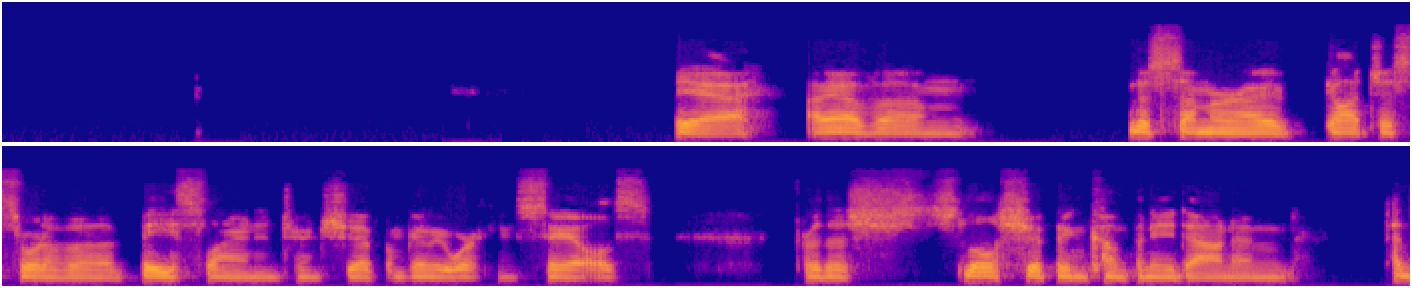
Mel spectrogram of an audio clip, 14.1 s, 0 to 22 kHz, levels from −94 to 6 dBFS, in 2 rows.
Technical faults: none

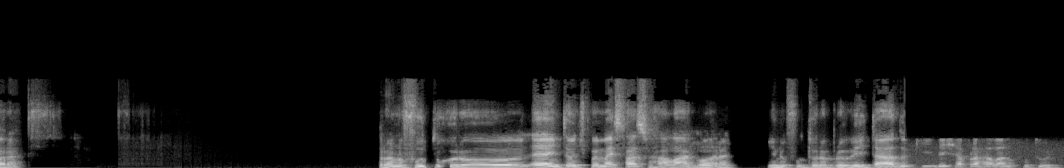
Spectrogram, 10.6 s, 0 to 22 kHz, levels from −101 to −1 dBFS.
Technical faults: input switched to a poorer device

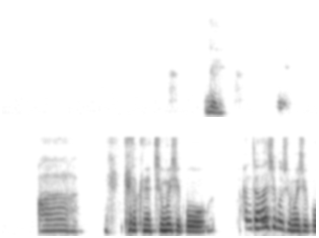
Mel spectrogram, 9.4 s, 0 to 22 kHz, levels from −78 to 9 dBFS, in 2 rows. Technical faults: echo leak

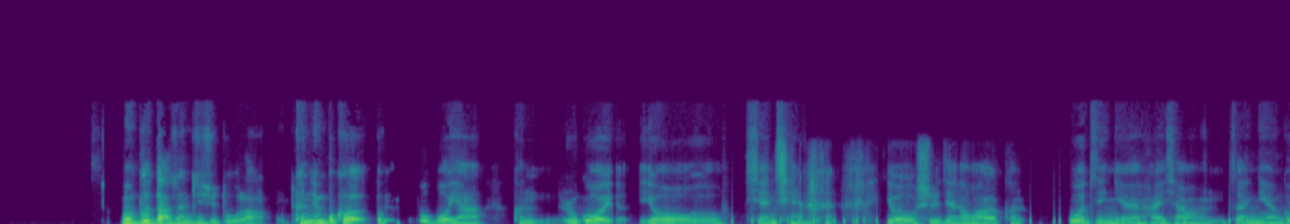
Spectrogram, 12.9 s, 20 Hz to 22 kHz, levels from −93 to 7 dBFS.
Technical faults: microphone overload; microphone volume stepped down; train of clicks; call bitrate drop

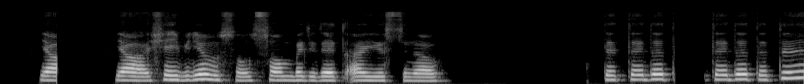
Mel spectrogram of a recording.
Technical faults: stream reconnect

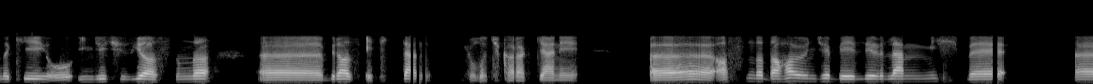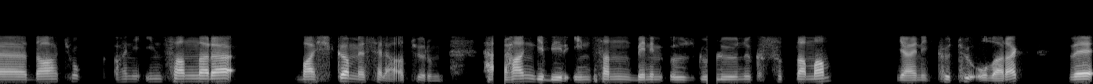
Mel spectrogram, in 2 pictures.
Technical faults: packet loss filled with silence

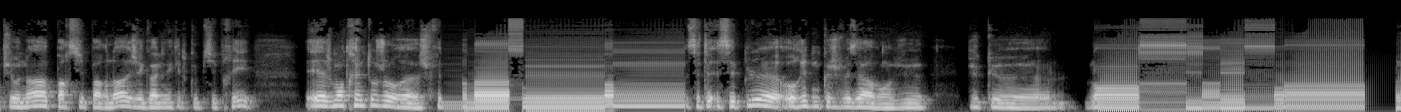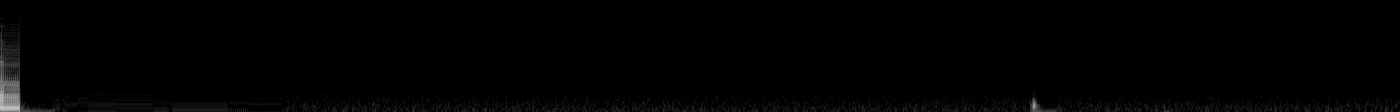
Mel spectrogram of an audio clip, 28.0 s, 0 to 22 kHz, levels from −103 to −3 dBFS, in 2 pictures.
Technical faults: robotic sound from repeated short buffers

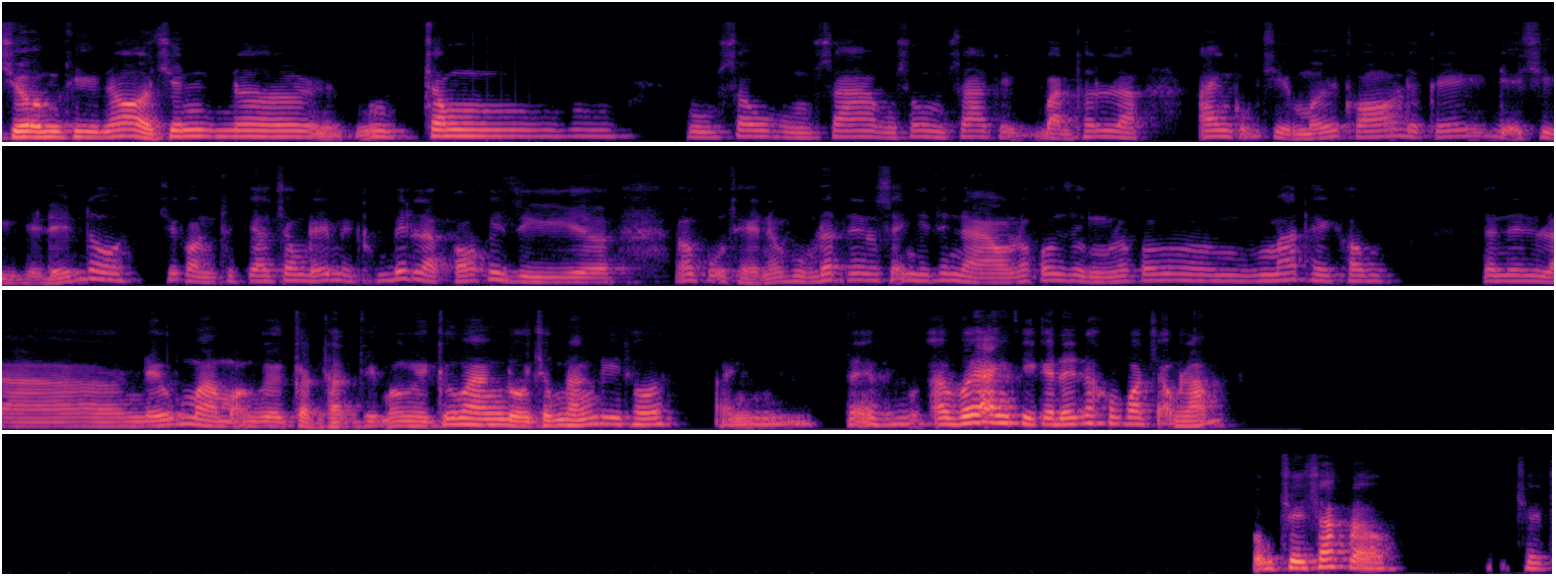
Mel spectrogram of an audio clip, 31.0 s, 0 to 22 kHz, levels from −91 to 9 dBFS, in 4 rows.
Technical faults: zipper noise

